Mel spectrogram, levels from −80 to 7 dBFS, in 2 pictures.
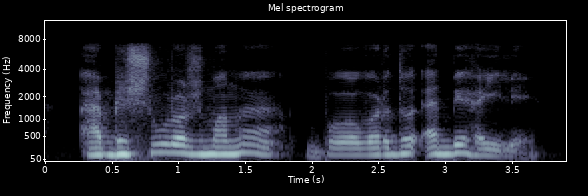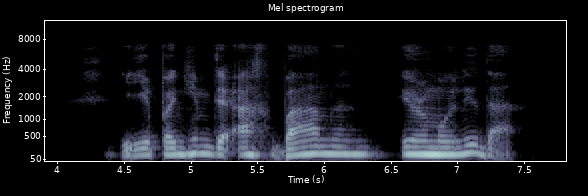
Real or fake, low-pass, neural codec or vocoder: fake; 7.2 kHz; codec, 16 kHz, 1 kbps, X-Codec, HuBERT features, trained on LibriSpeech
